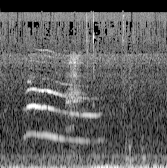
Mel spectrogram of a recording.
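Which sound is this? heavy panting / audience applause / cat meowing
cat meowing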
